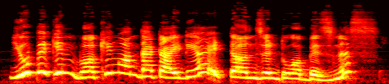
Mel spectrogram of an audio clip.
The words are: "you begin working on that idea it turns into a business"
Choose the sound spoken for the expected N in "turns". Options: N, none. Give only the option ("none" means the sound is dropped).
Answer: N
